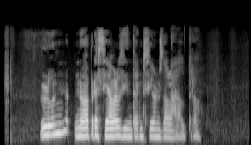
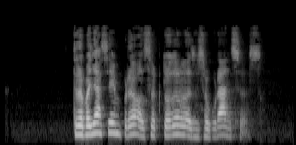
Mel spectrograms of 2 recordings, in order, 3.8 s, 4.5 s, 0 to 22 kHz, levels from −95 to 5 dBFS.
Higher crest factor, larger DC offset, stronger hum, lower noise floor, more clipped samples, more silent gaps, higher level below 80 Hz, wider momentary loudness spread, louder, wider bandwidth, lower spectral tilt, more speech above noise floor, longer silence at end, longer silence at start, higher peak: about the same, 18 dB vs 20 dB; neither; neither; second, -64 dBFS vs -80 dBFS; neither; neither; first, -66 dBFS vs -86 dBFS; about the same, 17 LU vs 18 LU; first, -18 LUFS vs -29 LUFS; about the same, 11 kHz vs 11.5 kHz; first, -6 dB/octave vs -4 dB/octave; second, 46 dB vs 51 dB; first, 0.75 s vs 0.55 s; second, 0.1 s vs 1.1 s; first, -2 dBFS vs -10 dBFS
